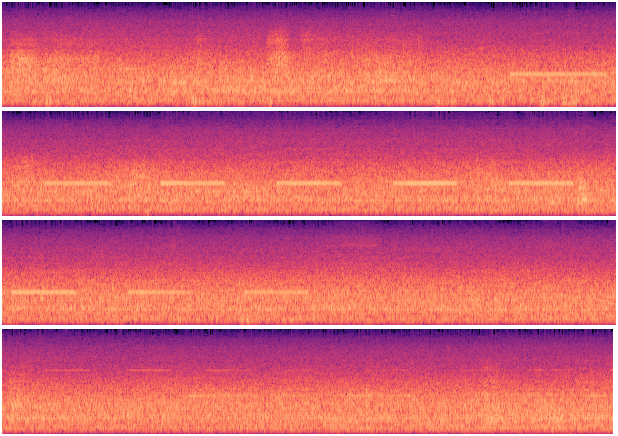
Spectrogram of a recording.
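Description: A dump truck at a construction site sounds a steady run of evenly spaced reversing beeps over a constant background of engine and site rumble, moderately distant.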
